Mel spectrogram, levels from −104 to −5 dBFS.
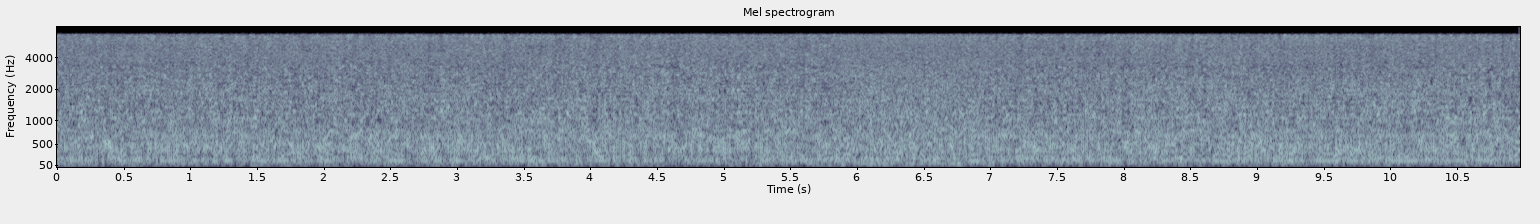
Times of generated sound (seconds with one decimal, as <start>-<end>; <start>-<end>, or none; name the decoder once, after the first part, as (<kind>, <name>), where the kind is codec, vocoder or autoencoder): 0.0-5.9 (vocoder, HiFi-GAN); 6.8-11.0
